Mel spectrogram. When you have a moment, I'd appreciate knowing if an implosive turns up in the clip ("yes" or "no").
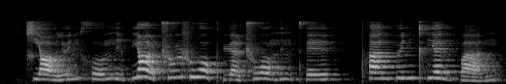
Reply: no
